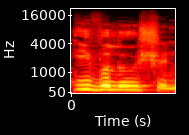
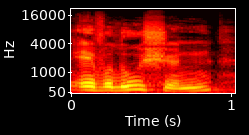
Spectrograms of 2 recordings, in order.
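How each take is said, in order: First: It is said in a British accent. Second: It is said in an American accent.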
